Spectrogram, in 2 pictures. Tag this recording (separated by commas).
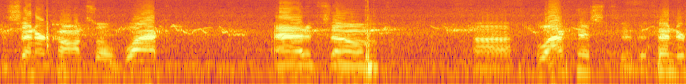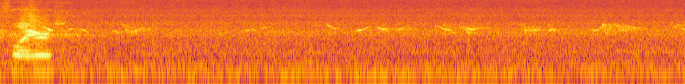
Speech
